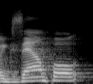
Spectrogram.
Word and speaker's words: example: For example, court, accent tonique sur cette deuxième syllabe.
